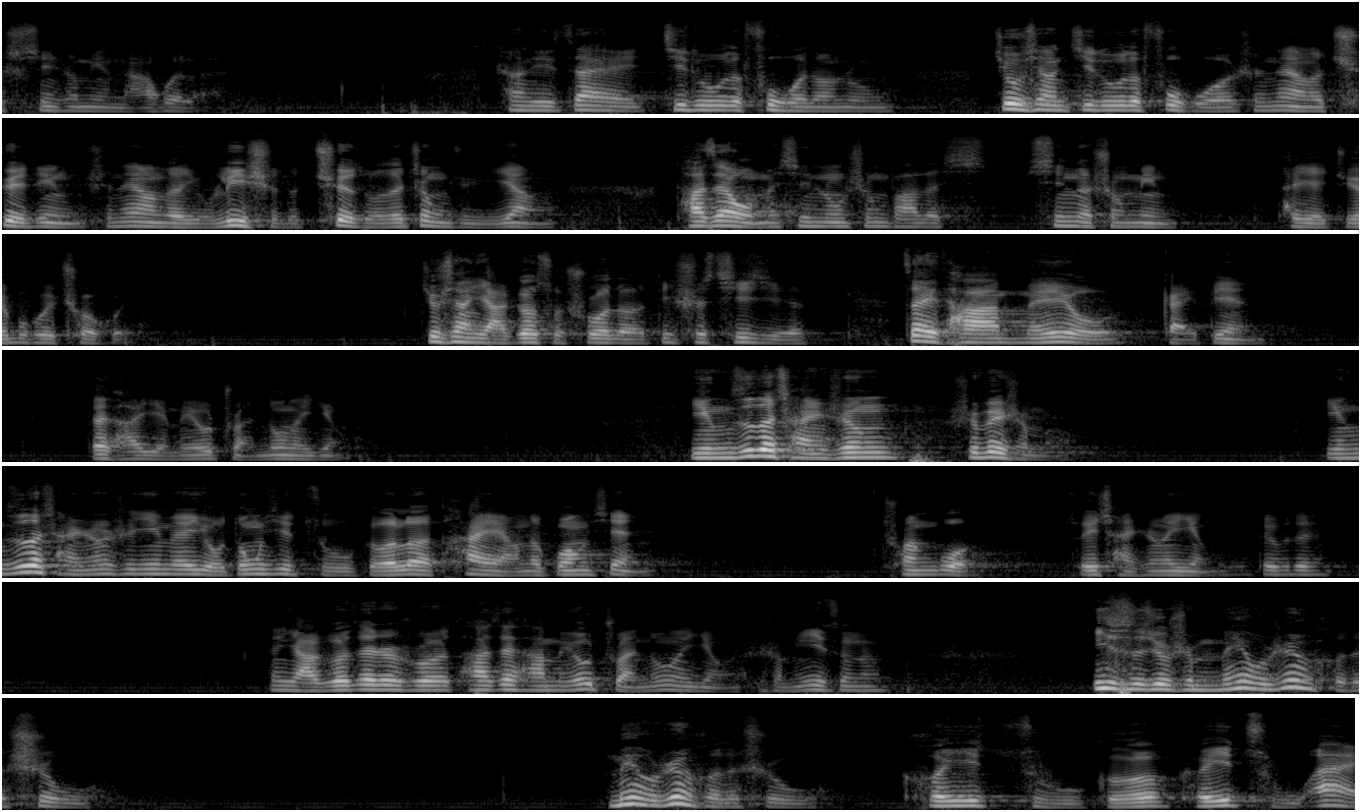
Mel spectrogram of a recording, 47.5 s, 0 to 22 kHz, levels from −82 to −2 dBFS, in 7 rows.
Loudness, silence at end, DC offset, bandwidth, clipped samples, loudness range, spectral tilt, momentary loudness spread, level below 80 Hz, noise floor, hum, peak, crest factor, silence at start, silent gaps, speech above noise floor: -35 LUFS; 0 s; under 0.1%; 13 kHz; under 0.1%; 10 LU; -5.5 dB/octave; 18 LU; -66 dBFS; -74 dBFS; none; -10 dBFS; 26 dB; 0 s; none; 40 dB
